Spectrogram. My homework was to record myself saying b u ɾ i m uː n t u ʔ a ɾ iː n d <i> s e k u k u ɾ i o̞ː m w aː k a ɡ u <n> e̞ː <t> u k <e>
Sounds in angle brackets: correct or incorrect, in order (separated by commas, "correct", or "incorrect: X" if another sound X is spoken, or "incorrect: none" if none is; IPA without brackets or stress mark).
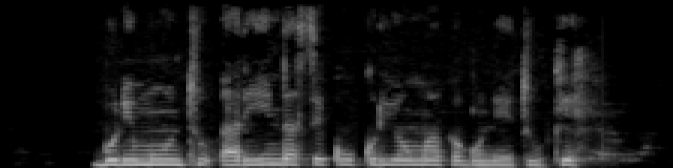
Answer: incorrect: a, correct, correct, correct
